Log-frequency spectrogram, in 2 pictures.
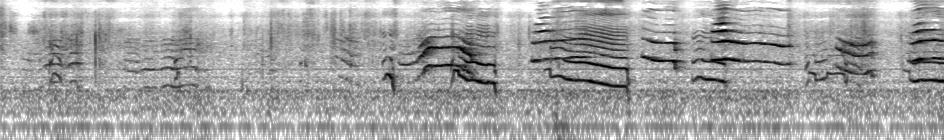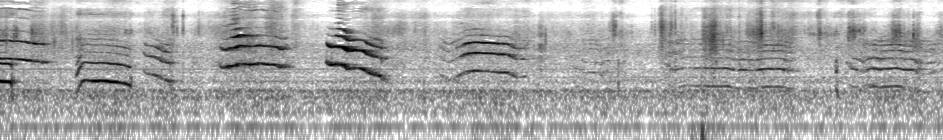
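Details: Day-old Rottweiler puppy squealing during tail docking and dewclaw removal: a run of loud, arching whines, each rising then falling, about one per second, over a steady low hum.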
